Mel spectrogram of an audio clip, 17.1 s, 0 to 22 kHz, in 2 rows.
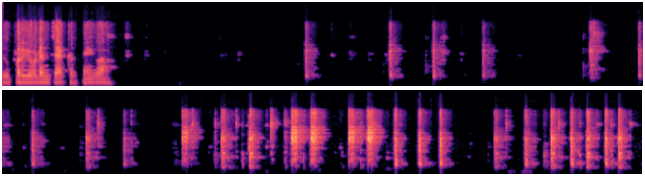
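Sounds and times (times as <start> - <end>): toy keyboard sound samples: 11.0 - 14.4.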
